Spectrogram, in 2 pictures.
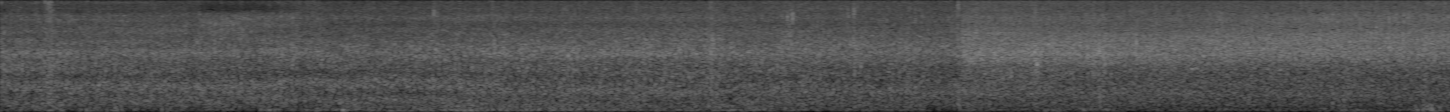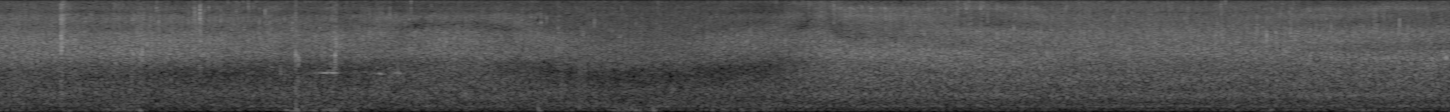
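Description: Muddy floodwater flowing fast across a road and yard: a steady rushing of moving water.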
